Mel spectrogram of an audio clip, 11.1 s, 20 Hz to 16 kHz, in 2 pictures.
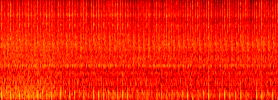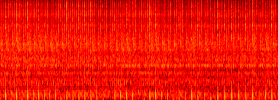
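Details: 34-year-old Tecumseh H30-35387Y on a Troy-Bilt Tuffy tiller, after a no-compression repair; crisp regular exhaust beat, steady spacing, slightly rough while the new clone carb's mixture is set; compression good, runs fine.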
